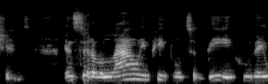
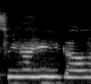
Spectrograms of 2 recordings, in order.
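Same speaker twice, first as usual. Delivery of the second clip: sugary, very sweet, put-on kind voice; 9 semitones higher than usual. Acting out serving poisoned donuts: pretend kind, soft tone. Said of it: "In a very kind way".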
